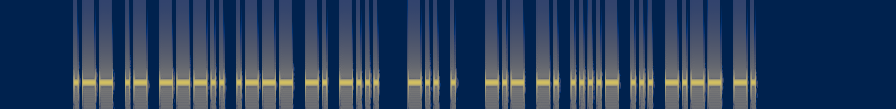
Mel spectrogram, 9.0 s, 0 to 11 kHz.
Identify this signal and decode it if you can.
Morse code, heard as a keyed tone, about 28 wpm, 700 Hz. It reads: WA8JNB DE KN4SYN
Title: USA Callsign DE Callsign - 6 Characters - 28wpm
